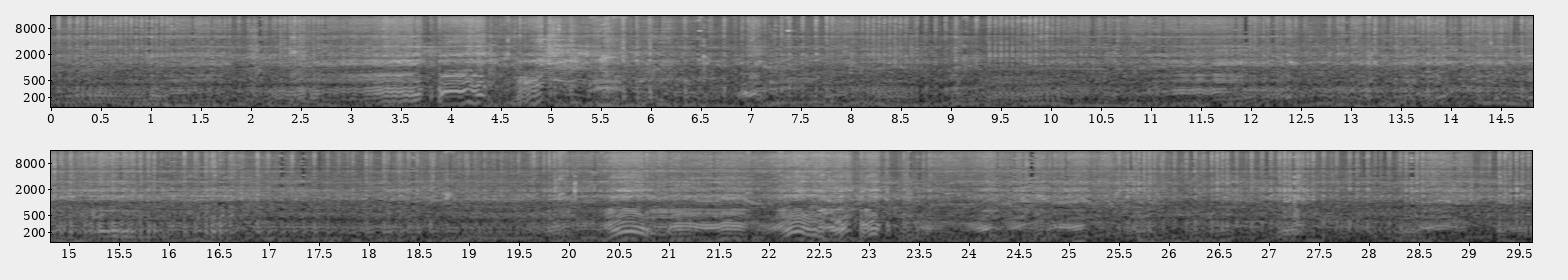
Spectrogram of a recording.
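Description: Dirt bike engine running as the bike picks its way over rocky ground, the throttle rising and falling, with stronger revs about four seconds in and again around twenty seconds in.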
